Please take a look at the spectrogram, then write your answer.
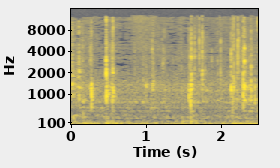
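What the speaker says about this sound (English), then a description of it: "We're going to type in public JSON result" Rapid, continuous typing of code on a computer keyboard, close and steady, with dense clattering keystrokes and no talking.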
